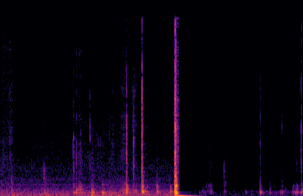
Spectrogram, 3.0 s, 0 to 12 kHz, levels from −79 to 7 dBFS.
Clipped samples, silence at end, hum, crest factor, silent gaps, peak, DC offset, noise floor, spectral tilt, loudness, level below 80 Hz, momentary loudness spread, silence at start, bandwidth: under 0.1%; 0 s; none; 28 dB; none; 0 dBFS; under 0.1%; -61 dBFS; -5 dB/octave; -26 LUFS; -44 dBFS; 26 LU; 0 s; 11.5 kHz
